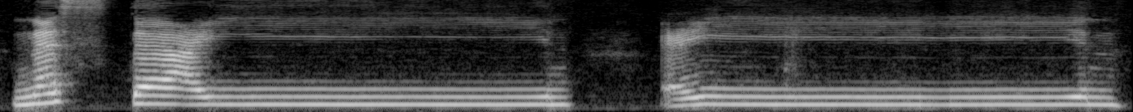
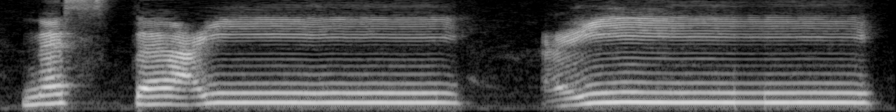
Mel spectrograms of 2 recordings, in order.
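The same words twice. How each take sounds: First: Slow, even نستعين with a smooth long ee; correct unstressed kasra. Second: Lifted, pushed long ee in عي; wrong over-stressed kasra. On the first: Teacher models the right way, kasra not stressed. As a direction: hold the ee of عين without pushing it. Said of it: "that's wrong. But". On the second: Teacher shows the mistake, over-stressed kasra. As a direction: press hard into عي of نستعي, held long. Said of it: "No, that's wrong". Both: Shown as a demonstration.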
